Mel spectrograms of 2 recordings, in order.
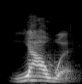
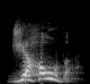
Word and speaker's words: Yahweh: God, at least the best way that we know to pronounce that, Yahweh. Or maybe you might be familiar with kind of the anglicized version of that name. We see it a lot in many of our hymns, Jehovah. And that is a name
